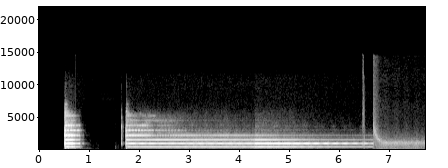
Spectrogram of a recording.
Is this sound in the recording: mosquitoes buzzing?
no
